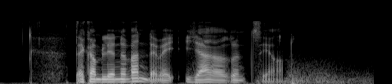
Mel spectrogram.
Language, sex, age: Norwegian, male, 25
